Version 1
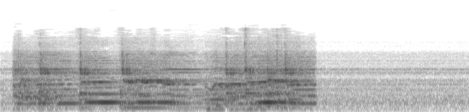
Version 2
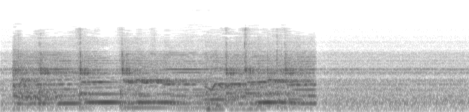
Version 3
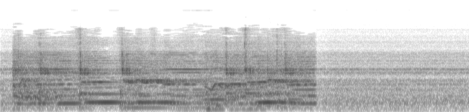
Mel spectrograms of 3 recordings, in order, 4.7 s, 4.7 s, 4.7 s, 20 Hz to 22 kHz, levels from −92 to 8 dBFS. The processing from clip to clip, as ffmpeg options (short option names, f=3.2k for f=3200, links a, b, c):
-af "acompressor=threshold=-36dB:ratio=2.5,volume=5.5dB"
-af "highshelf=f=2.8k:g=8"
